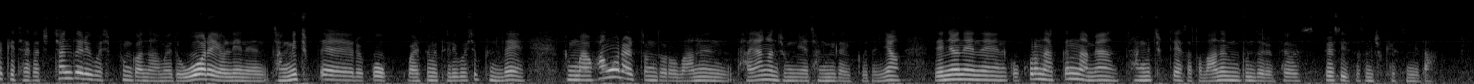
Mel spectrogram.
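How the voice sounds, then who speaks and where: A woman's dark, mellow tone at a fairly quick pace, with ordinary pitch variation over light background noise. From Seoul, South Korea. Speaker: plant technical staff member; interviewee. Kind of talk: local resident interview. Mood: warm, enthusiastic. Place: home room.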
